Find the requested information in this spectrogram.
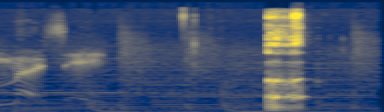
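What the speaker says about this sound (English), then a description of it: "Sorry, was that inappropriate to burp right there?" A loud, gravelly burp erupts once, lasting about a quarter second, from a Let's Play commentator during a Tales of Symphonia session, breaking up game dialogue and music heard before and after.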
